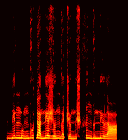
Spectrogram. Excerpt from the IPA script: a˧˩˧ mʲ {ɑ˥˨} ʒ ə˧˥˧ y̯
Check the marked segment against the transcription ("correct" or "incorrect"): correct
